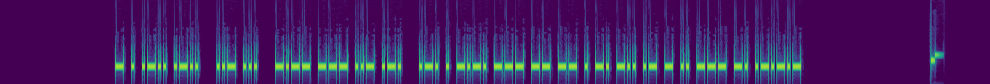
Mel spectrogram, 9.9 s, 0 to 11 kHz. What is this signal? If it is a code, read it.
Morse code, heard as a keyed tone, about 44 wpm, 700 Hz. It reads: TELL US YOUR RECOMMENDATION.
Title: Sentences from Top 1400 Words 45wpm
